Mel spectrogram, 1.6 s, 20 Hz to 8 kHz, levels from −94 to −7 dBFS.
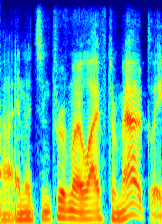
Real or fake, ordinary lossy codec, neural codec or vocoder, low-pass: fake; Opus, 32 kbps; codec, 16 kHz, 0.5 kbps, X-Codec, HuBERT features, trained on balanced general audio; 7.2 kHz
